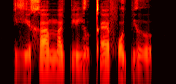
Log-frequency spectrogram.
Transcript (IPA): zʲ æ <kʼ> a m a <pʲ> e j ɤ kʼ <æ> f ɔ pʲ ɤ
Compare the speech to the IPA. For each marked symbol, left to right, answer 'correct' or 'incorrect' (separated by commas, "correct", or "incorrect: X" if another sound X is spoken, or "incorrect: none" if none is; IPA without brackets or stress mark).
incorrect: x, correct, correct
